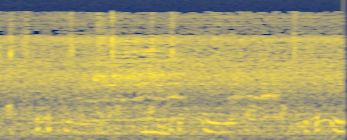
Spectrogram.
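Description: A male Pakistani Teddy pigeon coos softly nearby in a few short rolling phrases over a quiet background.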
